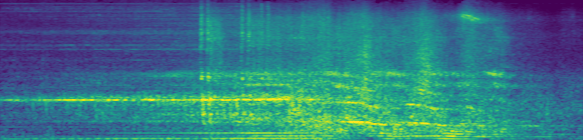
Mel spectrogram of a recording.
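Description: A diesel multiple unit passing through at speed: a rising rush of wheels on the rails as it approaches, a few sharp wheel clicks, and a tone that drops in pitch as it goes by before fading near the end.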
